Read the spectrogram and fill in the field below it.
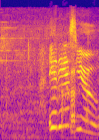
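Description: A woman calls out excitedly and with animation, close by.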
